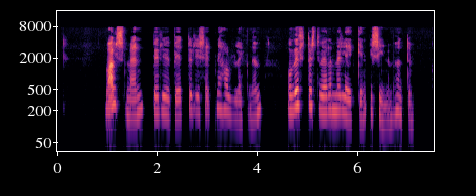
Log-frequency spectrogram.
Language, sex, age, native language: Icelandic, female, 50-59, Icelandic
